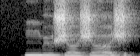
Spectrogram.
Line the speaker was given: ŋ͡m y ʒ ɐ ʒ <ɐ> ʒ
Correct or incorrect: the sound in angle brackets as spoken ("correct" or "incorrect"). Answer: correct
